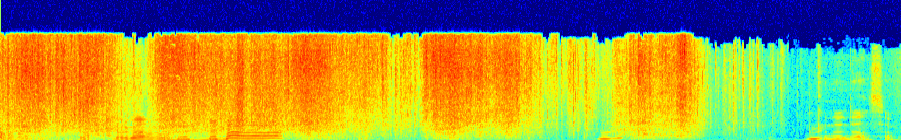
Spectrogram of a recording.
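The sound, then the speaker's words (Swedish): Paper crinkles and rustles as a pair of wedding shoes is unpacked, with people talking over the handling noise. “Hon packar upp skorna som hon ska ha på bröllopet.”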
